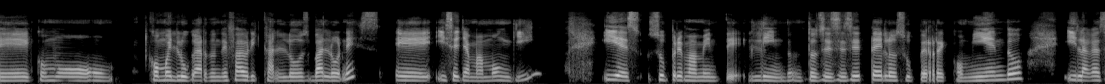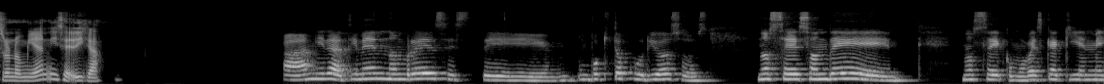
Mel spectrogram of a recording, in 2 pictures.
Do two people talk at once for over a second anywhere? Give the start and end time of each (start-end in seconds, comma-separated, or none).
none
